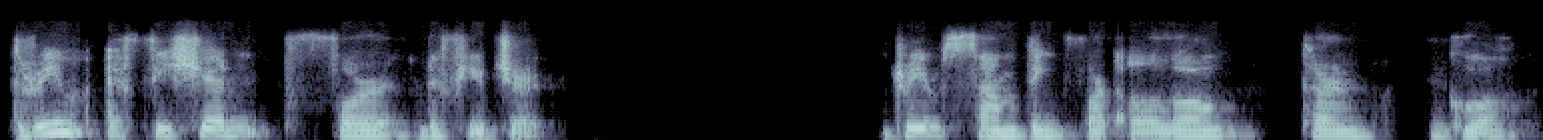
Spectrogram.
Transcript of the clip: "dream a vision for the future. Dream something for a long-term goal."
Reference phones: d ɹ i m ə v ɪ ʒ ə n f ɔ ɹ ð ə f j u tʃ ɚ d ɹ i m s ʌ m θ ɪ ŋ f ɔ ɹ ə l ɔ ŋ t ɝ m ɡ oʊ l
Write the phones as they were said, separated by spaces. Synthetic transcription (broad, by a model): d ɹ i m ə f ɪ ʃ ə n f ɔ ɹ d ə f j u tʃ ɚ d ɹ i m s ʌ m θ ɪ ŋ f ɔ ɹ ə l ɔ ŋ t ɝ m ɡ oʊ l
